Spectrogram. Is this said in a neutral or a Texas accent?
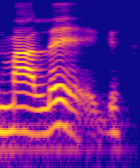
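Texas. It is said in a Texas accent.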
